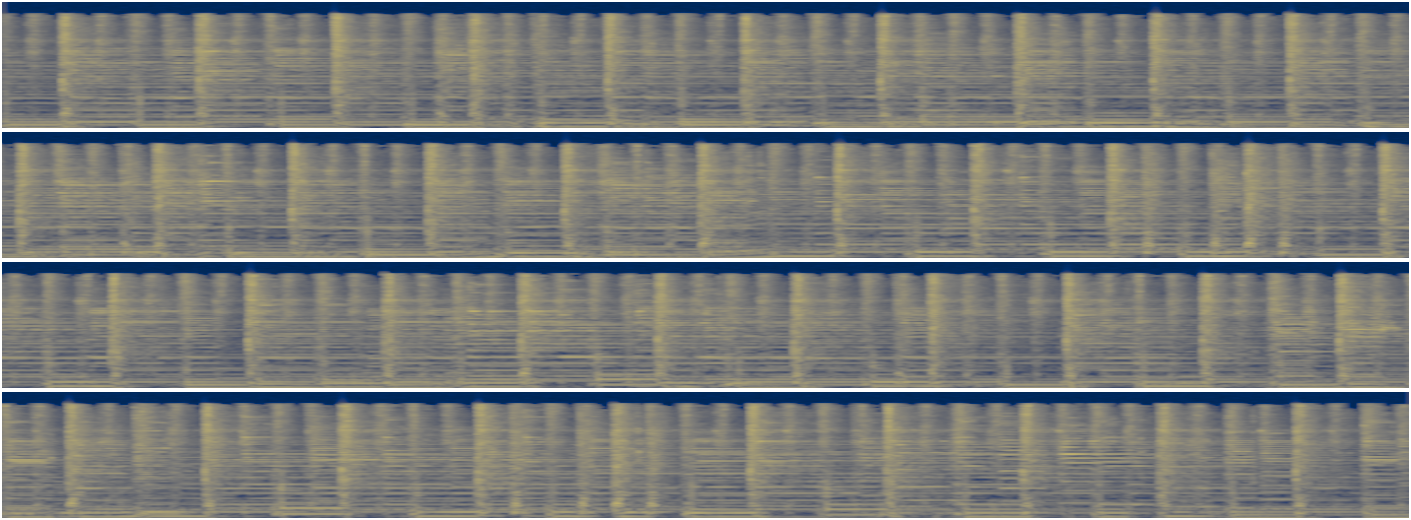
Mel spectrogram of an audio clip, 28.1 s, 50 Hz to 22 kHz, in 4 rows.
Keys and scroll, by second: 4.6 ctrl+Return, 5.8 ctrl+alt+shift+n, 8.1 ctrl+d, 24.3 ctrl+t.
